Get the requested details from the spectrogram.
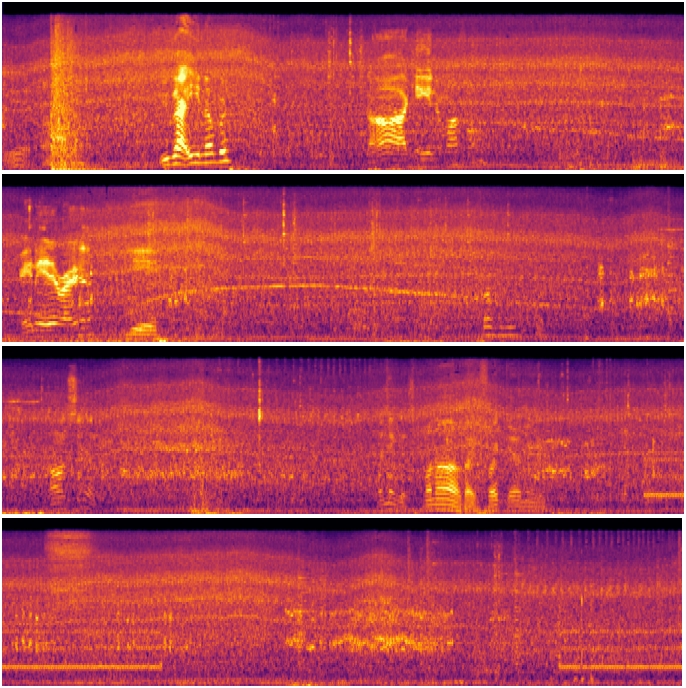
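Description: A truck engine hums steadily as the truck drives.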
